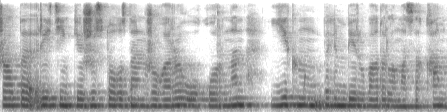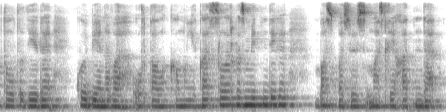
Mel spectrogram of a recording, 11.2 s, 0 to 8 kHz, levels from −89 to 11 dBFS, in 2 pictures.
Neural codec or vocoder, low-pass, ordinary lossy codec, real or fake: none; 7.2 kHz; none; real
